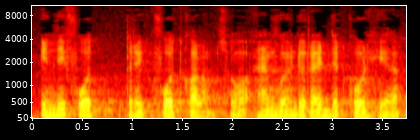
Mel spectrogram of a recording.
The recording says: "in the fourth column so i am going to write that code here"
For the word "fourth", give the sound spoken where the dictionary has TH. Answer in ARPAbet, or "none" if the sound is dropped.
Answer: F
